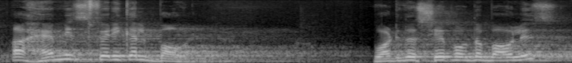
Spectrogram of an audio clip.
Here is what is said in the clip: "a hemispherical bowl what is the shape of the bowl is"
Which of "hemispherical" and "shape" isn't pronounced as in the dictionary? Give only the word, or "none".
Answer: none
